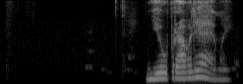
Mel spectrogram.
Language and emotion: Russian, neutral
